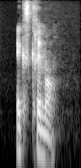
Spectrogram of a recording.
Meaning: excrement (animal solid waste)
- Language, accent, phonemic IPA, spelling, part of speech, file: French, France, /ɛk.skʁe.mɑ̃/, excrément, noun, LL-Q150 (fra)-excrément.wav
